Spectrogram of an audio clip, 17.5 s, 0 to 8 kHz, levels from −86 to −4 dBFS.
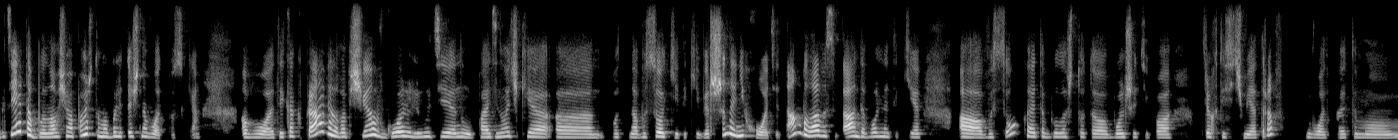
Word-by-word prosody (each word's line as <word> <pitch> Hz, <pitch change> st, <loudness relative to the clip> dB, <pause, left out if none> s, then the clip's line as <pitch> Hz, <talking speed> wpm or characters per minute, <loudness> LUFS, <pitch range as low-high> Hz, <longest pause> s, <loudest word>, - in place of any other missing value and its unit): где 220 Hz, -, 0 dB
это -, -, +6 dB
было, 205 Hz, -5 st, 0 dB
но, 205 Hz, -, +2 dB
в -, -, +1 dB
общем, 220 Hz, +3 st, 0 dB
я 235 Hz, -, +2 dB
помню, 310 Hz, +8 st, +4 dB
что 305 Hz, -10 st, -4 dB
мы 220 Hz, -, +3 dB
были 235 Hz, +2 st, -1 dB
точно 230 Hz, 0 st, -2 dB
в 195 Hz, -, -5 dB
отпуске. -, -, -7 dB, 0.5 s
Вот, 180 Hz, -3 st, -1 dB
и, 210 Hz, -, 0 dB
как 245 Hz, +2 st, -5 dB
правило, 360 Hz, -, +6 dB
вообще 265 Hz, +8 st, +3 dB
в 240 Hz, -, -2 dB
горы 240 Hz, +5 st, +3 dB
люди, 225 Hz, +1 st, -1 dB
ну, 200 Hz, -3 st, -1 dB
поодиночке, 205 Hz, +1 st, -1 dB
э, 185 Hz, -2 st, 0 dB, 0.2 s
вот 195 Hz, 0 st, -9 dB
на 185 Hz, -1 st, -2 dB
высокие 215 Hz, +1 st, 0 dB
такие -, -, -13 dB
вершины 330 Hz, -, +4 dB
не 270 Hz, +1 st, +4 dB
ходят. 270 Hz, -, -4 dB
Там 430 Hz, -1 st, +2 dB
была 280 Hz, -3 st, +7 dB
высота 260 Hz, -1 st, +3 dB
довольно-таки, 220 Hz, -3 st, -4 dB, 0.5 s
э, 190 Hz, -3 st, +6 dB
высокая. 225 Hz, -, -4 dB
Это 220 Hz, 0 st, -5 dB
было 210 Hz, +2 st, -5 dB
что-то 195 Hz, -3 st, -4 dB
больше 195 Hz, +2 st, -3 dB
типа 175 Hz, -2 st, -4 dB, 0.4 s
3000 195 Hz, -3 st, -5 dB
метров. 180 Hz, -, -3 dB, 0.3 s
Вот, 170 Hz, -4 st, -5 dB
поэтому 175 Hz, -1 st, -5 dB
210 Hz, 160 wpm, -26 LUFS, 185-235 Hz, 0.5 s, была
